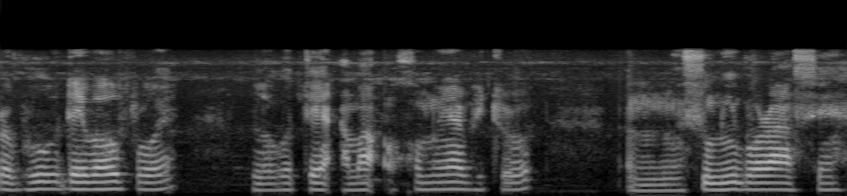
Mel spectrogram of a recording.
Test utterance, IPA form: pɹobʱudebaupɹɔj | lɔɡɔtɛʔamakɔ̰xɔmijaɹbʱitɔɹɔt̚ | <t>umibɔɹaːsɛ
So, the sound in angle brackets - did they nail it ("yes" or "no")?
no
